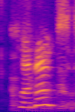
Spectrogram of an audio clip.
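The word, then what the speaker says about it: Klynoks: way Meg um okay clinics almost like Inox but but really it's k-l-y-n-o-k-s it Rhymes exactly in my opinion that's how you say anox Grove should we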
